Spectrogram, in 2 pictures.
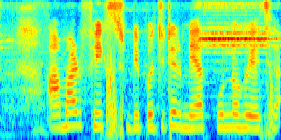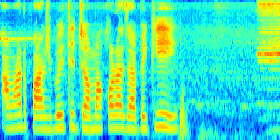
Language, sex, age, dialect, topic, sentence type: Bengali, female, 18-24, Northern/Varendri, banking, question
